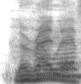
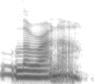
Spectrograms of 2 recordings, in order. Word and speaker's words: Lorena: Lorena. Sorry, I've got your pronunciation wrong. It's okay. In England, people call me Lorena. Lorena. My name's actually pronounced Lorenna.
